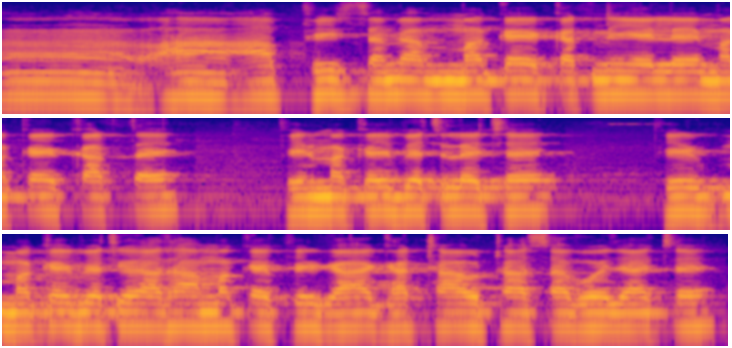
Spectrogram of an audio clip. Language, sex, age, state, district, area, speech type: Maithili, male, 45-60, Bihar, Begusarai, rural, spontaneous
